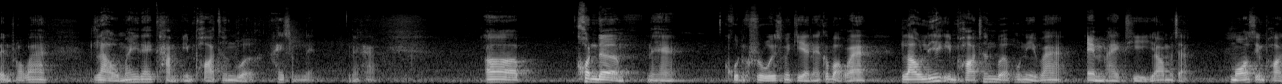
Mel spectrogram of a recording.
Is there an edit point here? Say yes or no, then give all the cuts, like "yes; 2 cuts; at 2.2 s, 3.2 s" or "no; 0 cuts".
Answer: no; 0 cuts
